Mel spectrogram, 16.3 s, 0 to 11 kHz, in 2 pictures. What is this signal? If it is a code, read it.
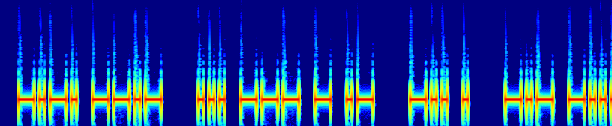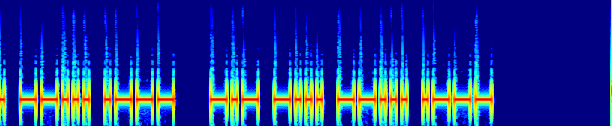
Morse code, heard as a keyed tone, about 17 wpm, 700 Hz. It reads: CQ SOTA DE KB7J KB7J
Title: SOTA QSO Practice 17wpm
